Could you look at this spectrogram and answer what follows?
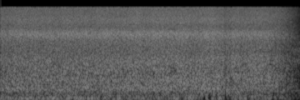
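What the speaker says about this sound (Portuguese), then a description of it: "A força da água desta cachoeira impressionou." Rushing floodwater pouring down a waterfall during a flood that swept into homes near Angra dos Reis on Rio de Janeiro's southern coast, a loud, steady, dense roar of churning water that holds nearly constant before fading at the very end.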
